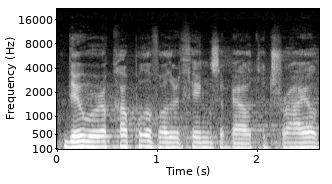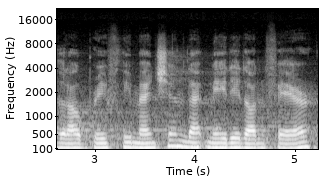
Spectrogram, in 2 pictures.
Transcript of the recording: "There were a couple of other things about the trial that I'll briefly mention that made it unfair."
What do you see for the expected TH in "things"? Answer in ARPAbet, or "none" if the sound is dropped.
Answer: TH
